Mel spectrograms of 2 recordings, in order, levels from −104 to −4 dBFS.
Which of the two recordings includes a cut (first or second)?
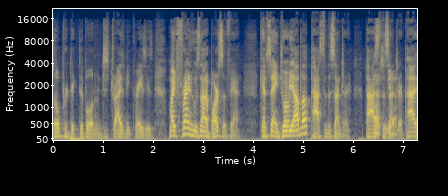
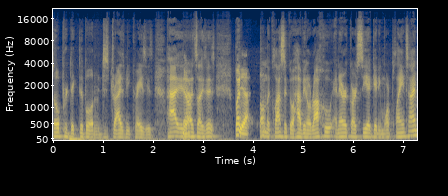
second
